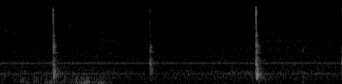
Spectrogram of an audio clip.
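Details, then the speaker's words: Jaguar XF (X250) with intermittent ABS and ESP warning lights: during diagnostic active tests, four sharp isolated clicks about a second apart as the solenoid valves inside the ABS pump switch on and off, responding normally. "every time i press any of these ones you can hear this sort of clicking so it's a solenoid inside the pump that goes on and off"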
